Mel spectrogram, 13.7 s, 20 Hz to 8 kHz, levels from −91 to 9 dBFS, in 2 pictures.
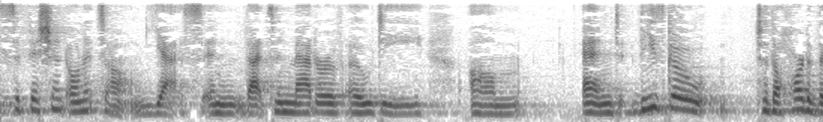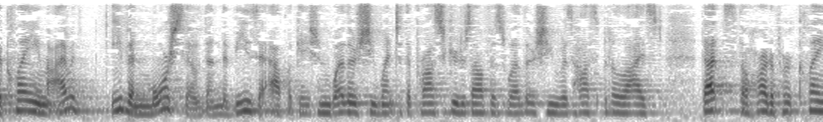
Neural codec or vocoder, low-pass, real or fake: none; 7.2 kHz; real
